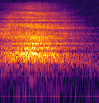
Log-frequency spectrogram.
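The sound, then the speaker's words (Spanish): A single deep breath exhaled through the mouth during a guided meditation: a soft, breathy rush that swells and then fades over about two seconds, with no other sound. “Inhala por nariz. Exhala por boca.”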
